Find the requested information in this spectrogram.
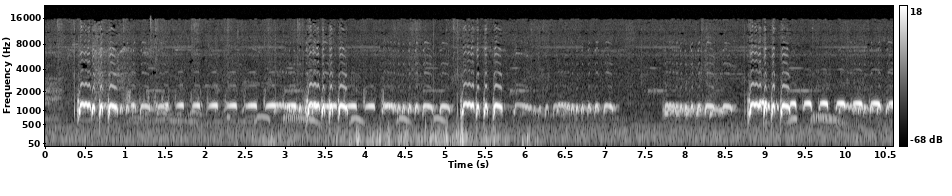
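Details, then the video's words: Local zebra dove song meant to stimulate lazy or moulting birds: long chains of quick, rolling coo notes at a steady pitch, with louder buzzy bursts scattered through and a short pause near the end. "Perkutut lokal gacor"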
